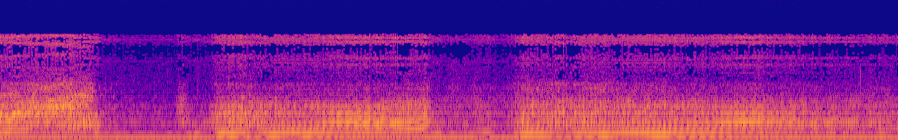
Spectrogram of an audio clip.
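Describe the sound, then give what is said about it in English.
Car engine as a vehicle drives away from a house across from a grocery store: a continuous mid-pitched engine hum whose tone shifts a few times, steady in loudness throughout, with no voices. “Fortier and Grisanti, came out of the house across from the grocery store and drove away.”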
